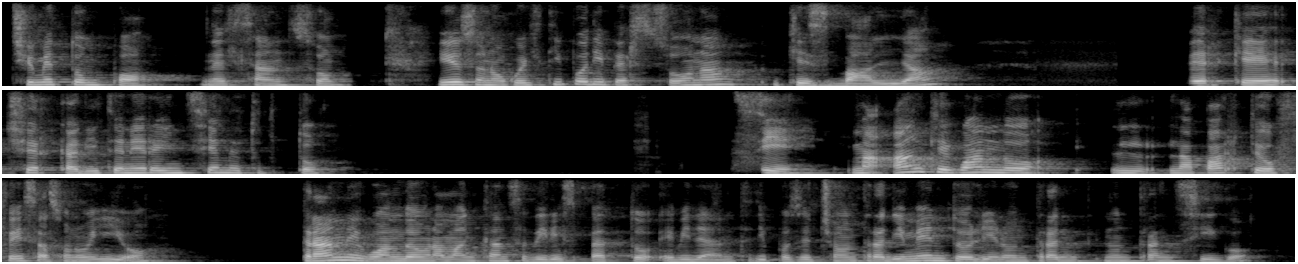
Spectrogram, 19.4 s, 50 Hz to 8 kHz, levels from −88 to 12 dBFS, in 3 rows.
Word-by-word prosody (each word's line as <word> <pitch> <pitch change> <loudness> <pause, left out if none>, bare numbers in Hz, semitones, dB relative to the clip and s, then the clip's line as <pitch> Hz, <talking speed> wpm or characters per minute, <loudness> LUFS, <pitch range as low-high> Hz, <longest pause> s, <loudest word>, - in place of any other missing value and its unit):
ci - - -4
metto 235 +1 +1
un 210 -1 -1
po', 170 -2 -1
nel 185 0 -3
senso, 180 0 -3 0.4
io 235 +2 +7
sono 205 -5 0
quel 195 0 -1
tipo 245 +5 0
di 245 -1 0
persona 205 +4 -2
che 190 - +2
sbaglia 160 - +1 1.1
perché 195 +2 +4
cerca 225 -2 +1
di 190 +1 -1
tenere 210 +1 +2
insieme 210 +1 0
tutto. 175 -4 -7 1.9
Sì, 185 -3 +1
ma 200 0 +3
anche 280 -3 +5
quando 220 -4 +2 0.2
l 200 -1 -1
la 195 -1 0
parte 210 +1 +1
offesa 195 +2 0
sono 180 0 -3
io, 180 0 -4 0.5
tranne 230 +4 +6
quando 195 -1 +2
è - - +2
una 185 -1 0
mancanza 185 +2 -3
di 175 -2 -2
rispetto 175 -1 -3
evidente, 160 -2 -4
tipo 160 +2 -5
se 175 +1 -4
c'è 180 +2 -7
un 185 - -5
tradimento 200 +2 +1
lì 185 +1 -1
non 170 -1 -4
tran 180 0 -4
non 180 0 -5
transigo. 180 -1 -4
190 Hz, 150 wpm, -23 LUFS, 180-210 Hz, 1.9 s, io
